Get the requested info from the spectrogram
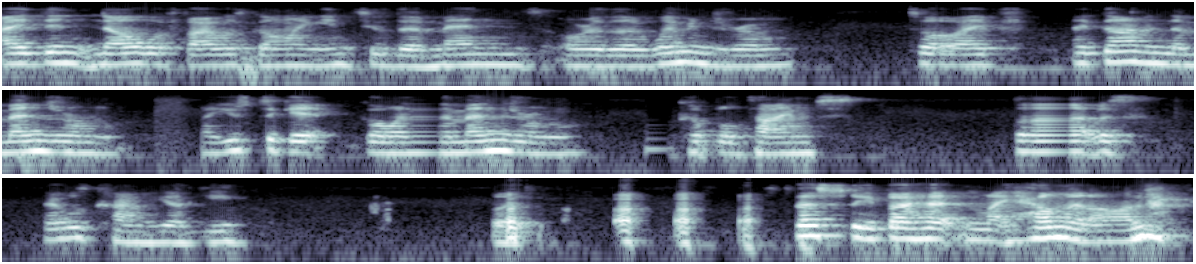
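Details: Aphasia in an adult woman after a hemorrhagic stroke, affecting speaking, understanding, reading, writing and numbers; she could not talk for two years after the stroke and still has word-finding difficulty.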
